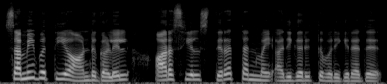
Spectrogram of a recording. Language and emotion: Tamil, neutral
